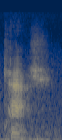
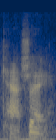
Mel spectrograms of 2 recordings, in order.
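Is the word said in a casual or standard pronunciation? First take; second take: standard; casual. First: The word is said in the standard pronunciation. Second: The word is said in a casual pronunciation. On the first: The speaker calls it right. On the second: The speaker calls it wrong.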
